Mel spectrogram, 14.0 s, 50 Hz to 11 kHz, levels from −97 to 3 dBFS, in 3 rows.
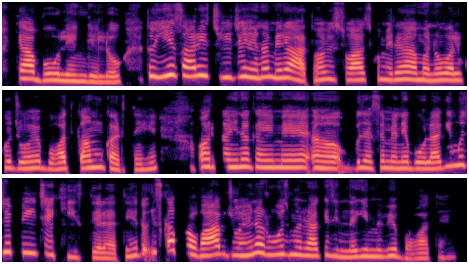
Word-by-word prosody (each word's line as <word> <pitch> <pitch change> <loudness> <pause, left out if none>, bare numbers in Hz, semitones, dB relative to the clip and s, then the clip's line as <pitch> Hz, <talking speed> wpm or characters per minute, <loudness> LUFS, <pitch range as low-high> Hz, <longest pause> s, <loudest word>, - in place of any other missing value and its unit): क्या 270 -1 +6
बोलेंगे 200 -4 0
लोग? 165 +1 -4 0.2
तो 350 - +2
ये 345 +4 +5
सारी 365 0 +4
चीज़ें 310 0 -3
हैं 295 - +2
ना 320 +2 +2
मेरे 300 -1 +1
आत्मविश्वास 230 -2 0
को, 245 - -9
मेरे 240 +1 +1
मनोबल 220 0 +1
को 225 - -2
जो 210 -1 -2
है 225 +1 0
बहुत 200 +2 0
कम 235 +3 +2
करते 180 -3 -3
हैं 185 +4 -5 0.5
और 265 -1 +3
कहीं 255 0 +2
न 265 0 +2
कहीं 245 -1 0
मैं 245 0 +1
अ, 220 -2 +2 0.2
जैसे 230 -1 -3
मैंने 215 -1 -1
बोला 205 0 +1
कि 270 +6 -5
मुझे 325 +4 +1
पीछे 310 -4 -2
खींचते 185 -5 -8
रहते 165 +5 -5
हैं। 240 +3 -3
तो - - -3
इसका 385 +1 +2
प्रभाव 265 -1 +5
जो 245 - -3
है 240 +1 +1
ना 335 - +5
रोज़मर्रा 265 -4 0
की 240 +3 -8
ज़िंदगी 200 +2 -2
में 215 0 -1
भी 230 +1 0
बहुत 160 -4 -8
है। 180 +1 -17
230 Hz, 210 wpm, -23 LUFS, 210-270 Hz, 0.5 s, क्या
